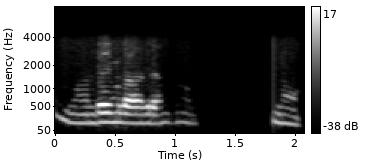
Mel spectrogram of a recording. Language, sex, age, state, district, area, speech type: Malayalam, male, 60+, Kerala, Alappuzha, rural, conversation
